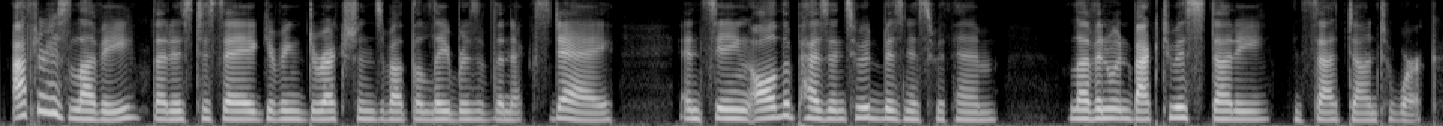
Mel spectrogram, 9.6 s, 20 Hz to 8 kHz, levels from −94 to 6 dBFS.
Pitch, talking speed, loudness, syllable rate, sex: 200 Hz, 230 wpm, -21 LUFS, 5.9 syllables/s, female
